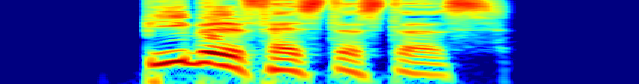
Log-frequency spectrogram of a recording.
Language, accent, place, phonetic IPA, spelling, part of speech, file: German, Germany, Berlin, [ˈbiːbl̩ˌfɛstəstəs], bibelfestestes, adjective, De-bibelfestestes.ogg
- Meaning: strong/mixed nominative/accusative neuter singular superlative degree of bibelfest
